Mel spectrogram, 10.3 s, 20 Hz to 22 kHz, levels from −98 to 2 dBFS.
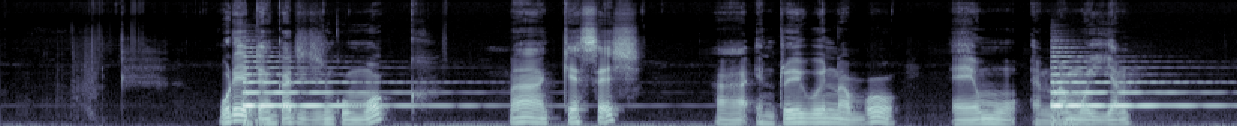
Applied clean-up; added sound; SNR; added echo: none; Piano; -2 dB; none.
